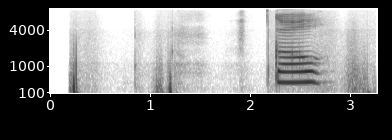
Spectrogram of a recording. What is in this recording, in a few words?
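"gao1", Mandarin Chinese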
